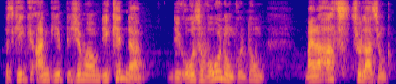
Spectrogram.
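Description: A stern, suspicious middle-aged father, read by a male narrator, insistent and bitter in every line. His voice is slightly husky and a little raised. The audiobook recording sounds dull and lo-fi. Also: a little high, normal speed, a little mellow. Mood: accusing.

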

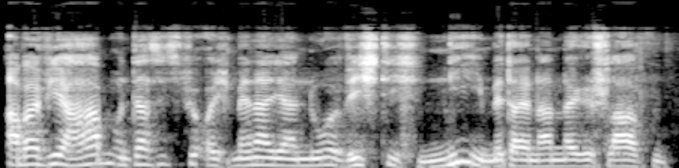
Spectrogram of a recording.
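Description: A man reading the part of a wounded middle-aged mother with a soft, gentle voice, defensive and reproachful. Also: fairly high pitch, fairly even intonation, fairly quick, husky, lo-fi sound.

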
